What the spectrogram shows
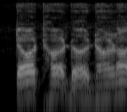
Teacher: मूर्धन्य वर्ण जो जबड़े के ऊपर वाले हिस्से से बोला जाए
